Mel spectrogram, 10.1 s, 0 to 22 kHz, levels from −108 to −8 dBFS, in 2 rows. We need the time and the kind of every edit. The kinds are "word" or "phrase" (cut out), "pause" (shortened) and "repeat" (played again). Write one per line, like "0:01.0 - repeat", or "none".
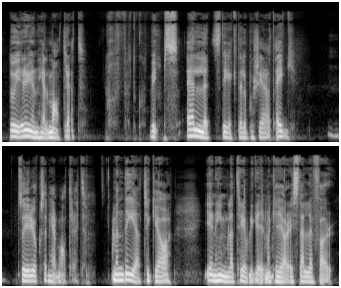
0:03.1 - phrase
0:05.2 - pause
0:06.4 - pause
